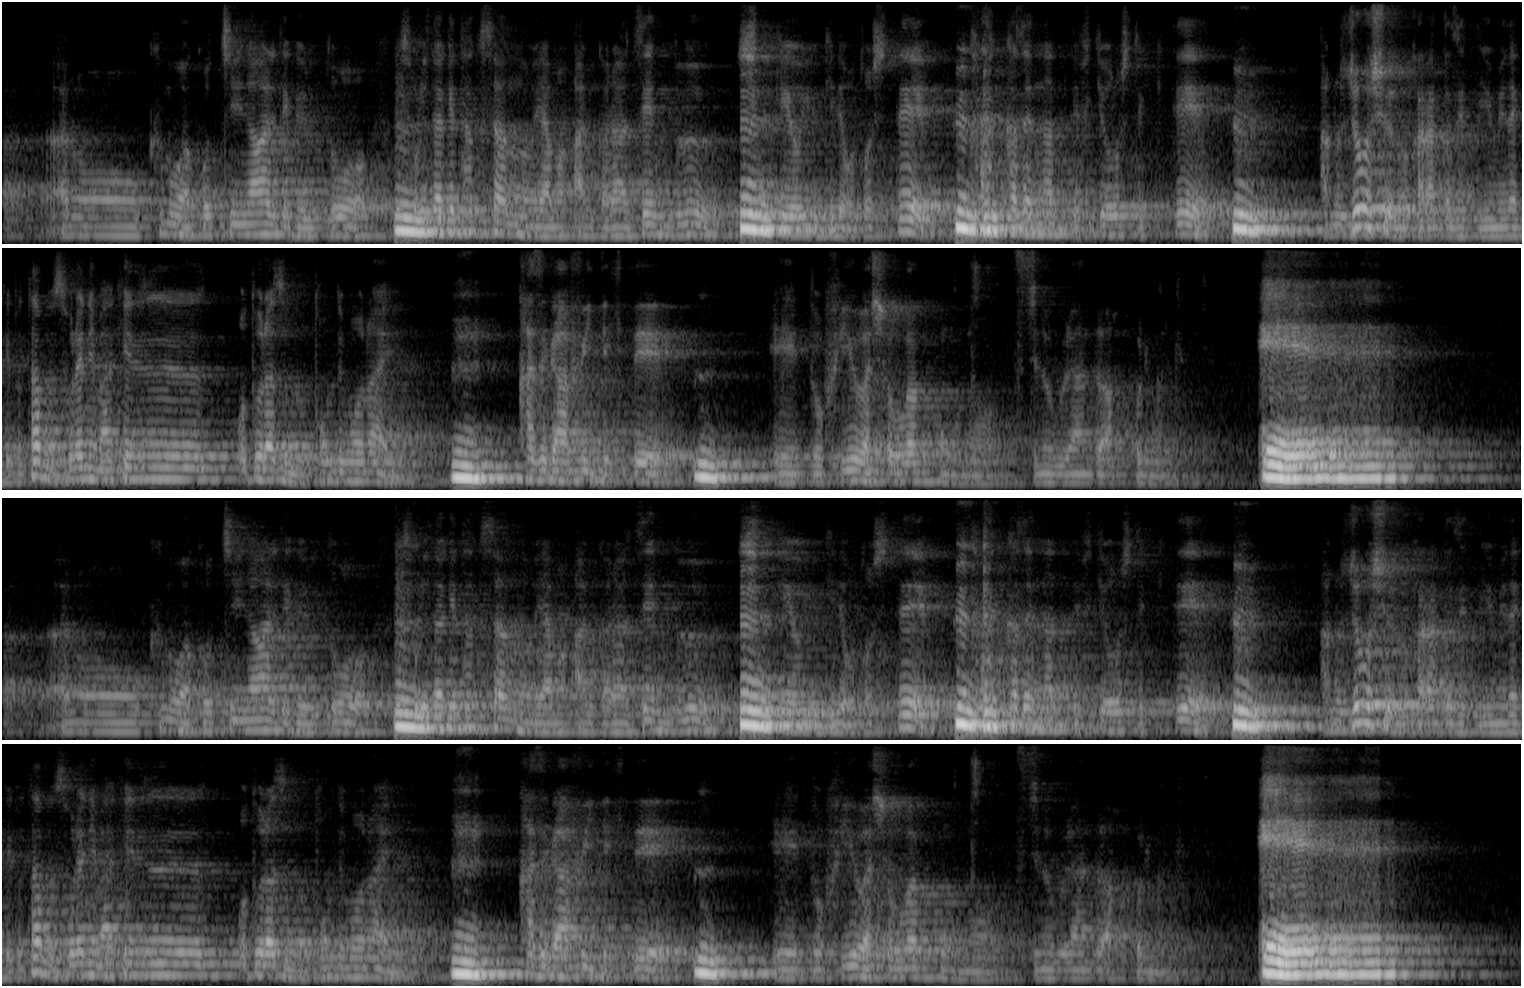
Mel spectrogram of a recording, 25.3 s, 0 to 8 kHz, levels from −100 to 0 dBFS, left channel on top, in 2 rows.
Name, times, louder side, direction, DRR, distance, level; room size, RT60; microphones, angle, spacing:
voice 1, 0.4-3.0 3.4-7.8 8.1-9.4 9.8-10.1 11.0-14.4 14.6-16.0 17.0-18.3 19.1-20.9 21.2-22.3, left 1 dB, 50° left, 4 dB, 1.5 m, -45 dB
voice 2, 7.9-8.3 10.3-10.5 16.4-16.7 18.4-18.6 23.1-24.3, right 1 dB, 15° right, 6 dB, 0.6 m, -27 dB
19.5 x 16.0 x 4.0 m, 2.2 s
head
